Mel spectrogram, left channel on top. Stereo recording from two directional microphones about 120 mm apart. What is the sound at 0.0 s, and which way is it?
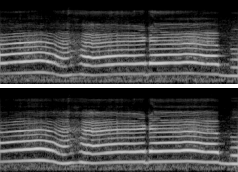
Baby cry, 35° right (ahead or behind).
